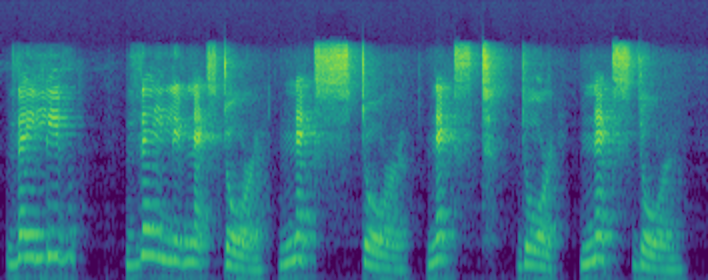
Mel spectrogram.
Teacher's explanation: three consonants there and the one that becomes silent is the tee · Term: elision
